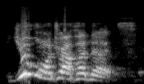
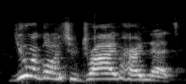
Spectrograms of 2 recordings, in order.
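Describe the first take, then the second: First: Said in the usual way. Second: "You are going to" said in full, word by word; fully enunciated. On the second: Shown as a demonstration. Warning that mama will drive her nuts, "are going to" carefully enunciated. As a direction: spell out "are going to" instead of "gonna". Same words repeated in full form.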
